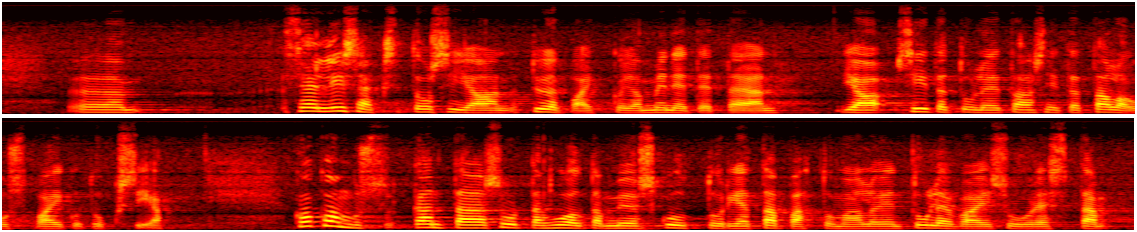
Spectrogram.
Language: Finnish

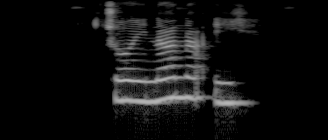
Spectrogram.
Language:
Huarijio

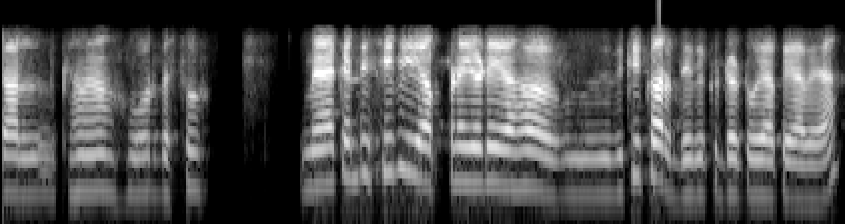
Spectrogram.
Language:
Punjabi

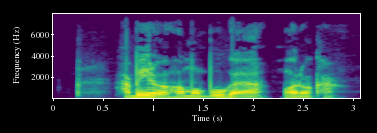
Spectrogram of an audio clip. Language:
Luo (Kenya and Tanzania)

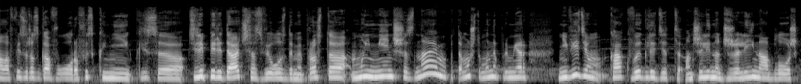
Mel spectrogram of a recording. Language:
Russian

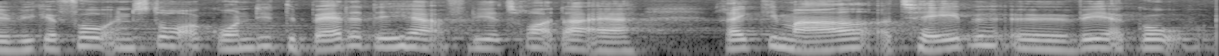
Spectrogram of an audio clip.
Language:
Danish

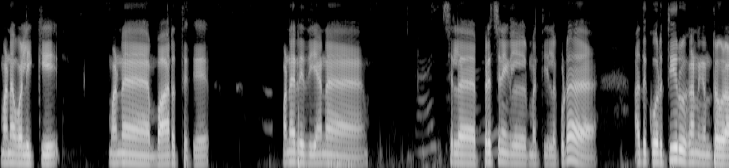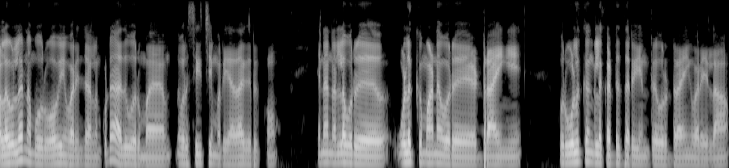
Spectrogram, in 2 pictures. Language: Tamil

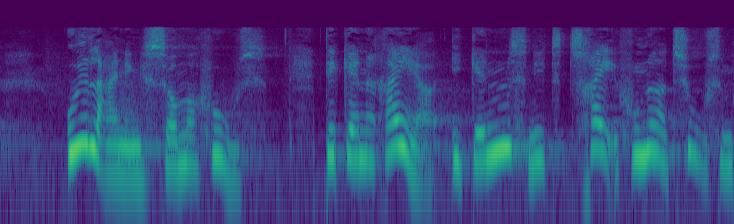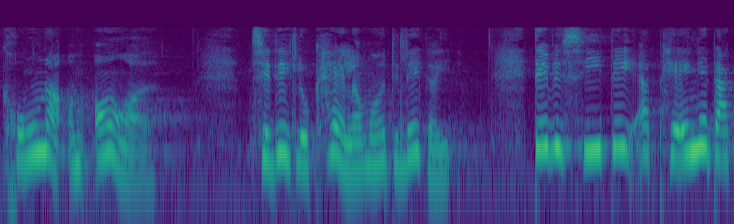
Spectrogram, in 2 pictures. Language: Danish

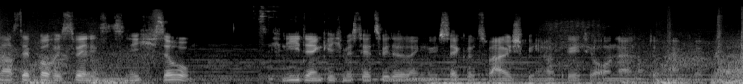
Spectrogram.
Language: German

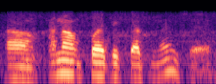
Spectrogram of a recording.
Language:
Maithili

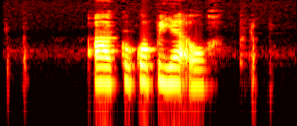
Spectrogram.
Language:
Seri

